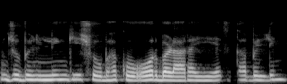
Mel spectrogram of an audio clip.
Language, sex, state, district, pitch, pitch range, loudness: Hindi, female, Uttar Pradesh, Jyotiba Phule Nagar, 205 Hz, 195-215 Hz, -16 LUFS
